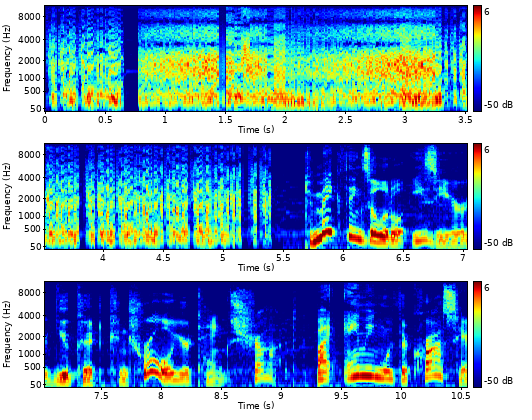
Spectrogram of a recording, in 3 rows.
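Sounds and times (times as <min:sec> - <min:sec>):
video game static hiss with crackling interference: 0:00.0 - 0:05.4
speech: 0:05.7 - 0:10.5.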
